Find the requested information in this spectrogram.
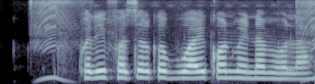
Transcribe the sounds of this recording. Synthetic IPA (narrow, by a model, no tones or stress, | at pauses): kʰʌɾipʰʌsʌlkobuwajkɔnmʌjnameɦola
